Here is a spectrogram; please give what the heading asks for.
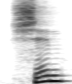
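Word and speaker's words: שם: D'ailleurs, en hébreu, le mot nom, qui se dit Shem en hébreu, peut aussi vouloir dire là-bas, qui va se prononcer Sham.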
